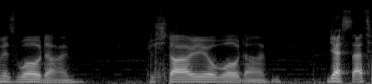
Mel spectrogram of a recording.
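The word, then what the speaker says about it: Wodime: will be set aside frozen my name is woodim pistario wod yes that's how you pronounce that by the way found that out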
